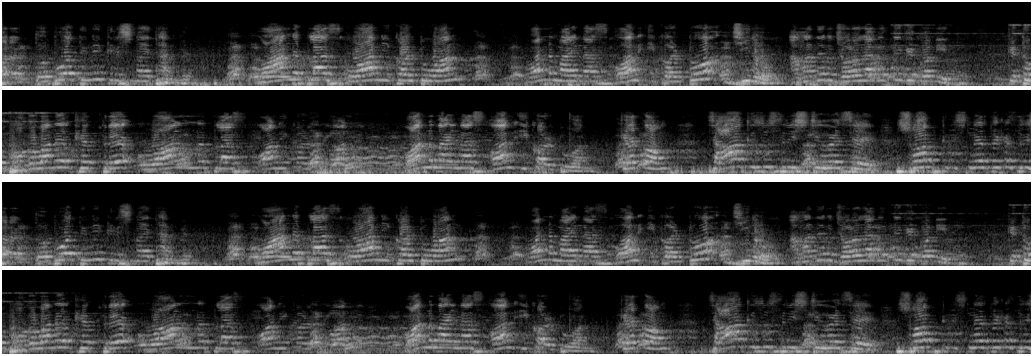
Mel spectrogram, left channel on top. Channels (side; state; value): both; normal; correlation 0.79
